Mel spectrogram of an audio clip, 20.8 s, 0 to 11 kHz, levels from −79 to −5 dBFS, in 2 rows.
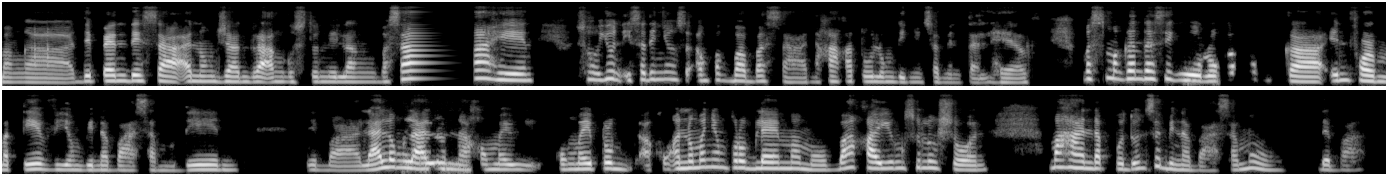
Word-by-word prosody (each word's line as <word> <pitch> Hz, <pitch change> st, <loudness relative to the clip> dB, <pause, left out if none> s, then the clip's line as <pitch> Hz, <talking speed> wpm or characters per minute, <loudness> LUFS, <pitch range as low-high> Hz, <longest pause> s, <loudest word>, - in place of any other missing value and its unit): mga 170 Hz, -3 st, -5 dB
depende 220 Hz, +2 st, +3 dB
sa 205 Hz, -3 st, +3 dB
anong 200 Hz, 0 st, -1 dB
genre 190 Hz, -1 st, 0 dB
ang 175 Hz, +3 st, -2 dB
gusto 185 Hz, +1 st, -10 dB
nilang 185 Hz, -1 st, -4 dB
basahin. 310 Hz, 0 st, +3 dB, 0.4 s
So 270 Hz, -1 st, -4 dB
yun, 285 Hz, -4 st, -1 dB
isa 270 Hz, +3 st, -2 dB
din 275 Hz, 0 st, -4 dB
yung -, -, -11 dB
ang 225 Hz, -, -3 dB
pagbabasa, 210 Hz, -6 st, -3 dB
nakakatulong 195 Hz, 0 st, -4 dB
din 175 Hz, 0 st, -7 dB
yun -, -, -15 dB
sa 180 Hz, -, -8 dB
mental 155 Hz, -1 st, -12 dB
health. 165 Hz, 0 st, -7 dB, 0.4 s
Mas 295 Hz, +1 st, -3 dB
maganda 300 Hz, -1 st, +3 dB
siguro 230 Hz, -7 st, +3 dB
kapagka 235 Hz, -8 st, +2 dB
informative 210 Hz, -4 st, +2 dB
yung 185 Hz, -1 st, -2 dB
binabasa 175 Hz, -1 st, -5 dB
mo 165 Hz, -, -12 dB
din. 185 Hz, 0 st, 0 dB, 0.5 s
Di 185 Hz, -, -8 dB
ba? 160 Hz, -1 st, -6 dB
Lalong-lalo 230 Hz, +3 st, +5 dB
na 180 Hz, -1 st, -3 dB
kung 200 Hz, 0 st, -4 dB
may 195 Hz, -1 st, 0 dB, 0.3 s
kung 195 Hz, 0 st, -5 dB
may 215 Hz, 0 st, +4 dB
prob 215 Hz, -3 st, 0 dB, 0.2 s
kung 215 Hz, -, -9 dB
ano 235 Hz, -, +3 dB
man 280 Hz, -, +1 dB
yung 275 Hz, -2 st, -4 dB
problema 235 Hz, -2 st, +3 dB
mo, 185 Hz, -4 st, -3 dB
baka 240 Hz, +5 st, +3 dB
yung 245 Hz, +2 st, -1 dB
solusyon, 205 Hz, -9 st, -2 dB, 0.5 s
mahanap 255 Hz, -5 st, +3 dB
mo 210 Hz, -, 0 dB
dun 225 Hz, +4 st, -2 dB
sa 325 Hz, -, -4 dB
binabasa 185 Hz, -2 st, -6 dB
mo, 200 Hz, -8 st, -5 dB, 0.2 s
di 185 Hz, -, -2 dB
ba? 175 Hz, +1 st, -17 dB
205 Hz, 165 wpm, -22 LUFS, 180-245 Hz, 0.5 s, Lalong-lalo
